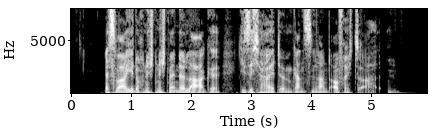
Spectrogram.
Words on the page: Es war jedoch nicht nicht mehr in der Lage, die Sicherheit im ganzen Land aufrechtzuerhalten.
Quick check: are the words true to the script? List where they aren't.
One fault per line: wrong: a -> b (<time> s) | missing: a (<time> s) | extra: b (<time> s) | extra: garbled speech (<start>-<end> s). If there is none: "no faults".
no faults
